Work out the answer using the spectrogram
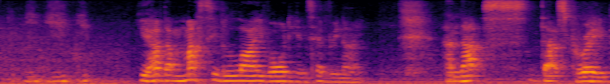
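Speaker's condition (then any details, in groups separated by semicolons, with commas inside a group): Stammer; stammer since childhood, made him shy, held him back; able to sing, nervousness probably much due to speech; repeated sounds, repeated words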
